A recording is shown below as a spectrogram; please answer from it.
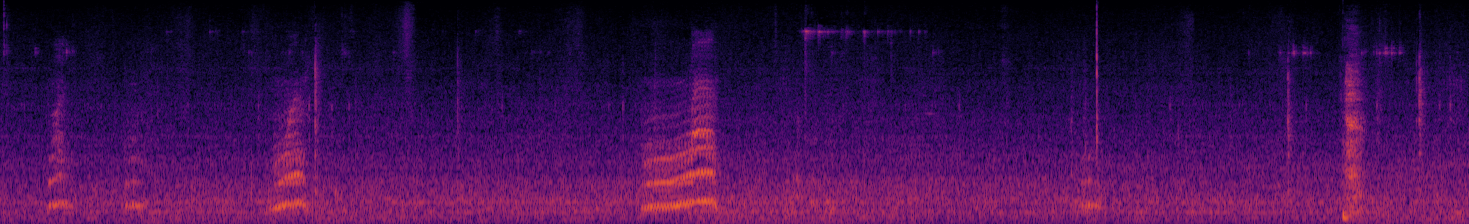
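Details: House cat meowing three times over about fifteen seconds: a short rising cry, a longer wavering caterwaul-like meow, then a brief final call. Scattered clicks and a faint high whine sound between the meows.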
